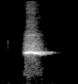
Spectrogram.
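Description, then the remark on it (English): A single short whistle from a person, one steady breathy note lasting about half a second, fairly loud with no talking around it. “Why did I just whistle?”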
